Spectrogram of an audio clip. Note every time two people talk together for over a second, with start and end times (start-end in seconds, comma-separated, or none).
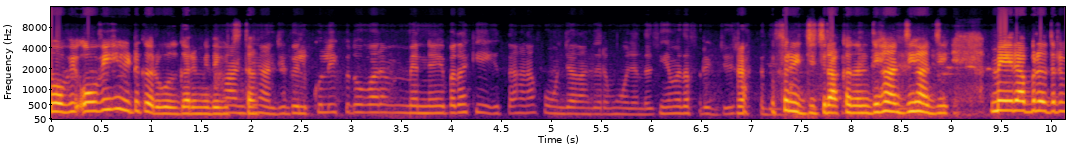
none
